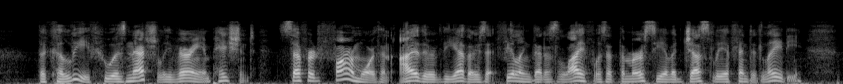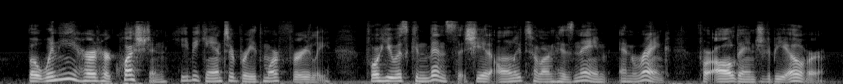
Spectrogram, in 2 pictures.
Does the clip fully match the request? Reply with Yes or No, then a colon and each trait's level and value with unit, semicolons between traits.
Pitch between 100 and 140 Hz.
Yes: low, 135 Hz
